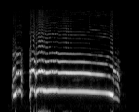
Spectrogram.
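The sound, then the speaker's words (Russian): A rooster crows on a village morning: one loud call with a short opening note, a brief gap, then a long sustained harmonic crow that holds steady before breaking off, heard alone. “Петух, убью. Да что за противное животное, горланит и горланит”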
